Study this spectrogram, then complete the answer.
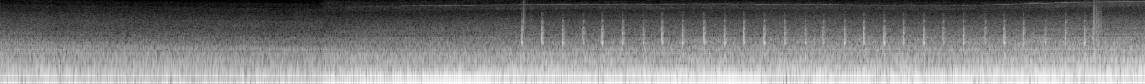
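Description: A truck engine drones steadily, growing louder partway through.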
